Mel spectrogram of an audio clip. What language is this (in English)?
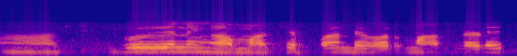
Telugu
